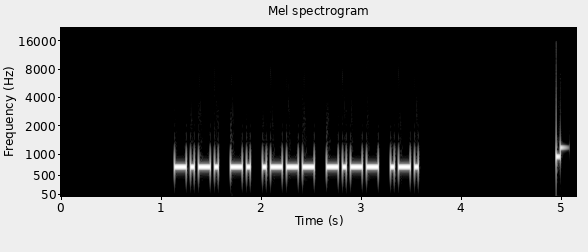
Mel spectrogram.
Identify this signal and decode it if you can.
Morse code, heard as a keyed tone, about 28 wpm, 700 Hz. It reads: CNJYR
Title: Code Groups - 5 Letters - 30wpm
